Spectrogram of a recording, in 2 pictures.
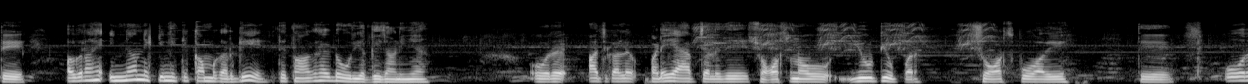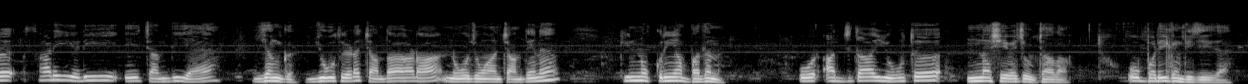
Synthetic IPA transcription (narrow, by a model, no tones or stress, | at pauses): t̪eː | əɡəɾãːɦẽʔɪjãːnɪkːeːnɪkːeːkəmkəɾɡeːt̪eːt̪ãːkesaːɽiːɖoːɾiːəɡːeːd͡ʒaːɽ̃iːɛ̃ː | ɔːɾ | əd͡ʒkəlbəɽeːɛːpt͡ʃəleːd̪eːʃɔːʈsnaoːjuːʈjuːb̚pəɾ | ʃɔːʈspoːaːd̪eː | t̪eː | oːɾsaːɽiːd͡ʒeːɽiːeːt͡ʃãːnd̪iːɛːjəŋɡjuːt̪d͡ʒeːɽaːt͡ʃãːnd̪aːɽaːnɔːd͡ʒəʋaːnt͡ʃãːnd̪eːnə | kɪnɔːkɾɪjãːbəd̪ən | oːɾəd͡ʒd̪aːjuːt̪nəʃeːʋɪt͡ʃʊlt̪aːd̪aː | oːbəɽiːɡənd̪iːt͡ʃiːzɛː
